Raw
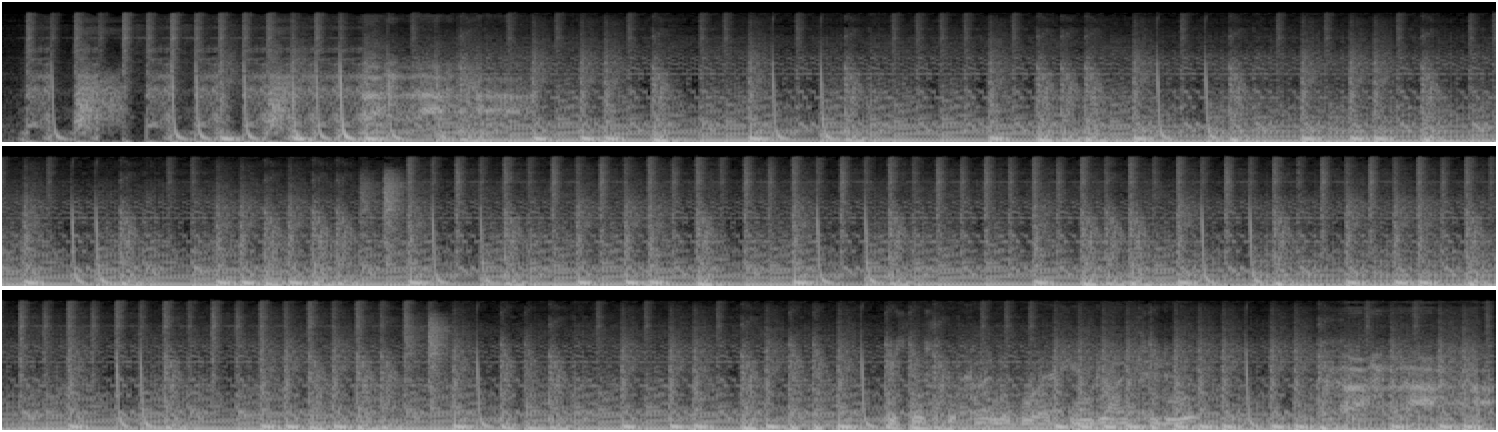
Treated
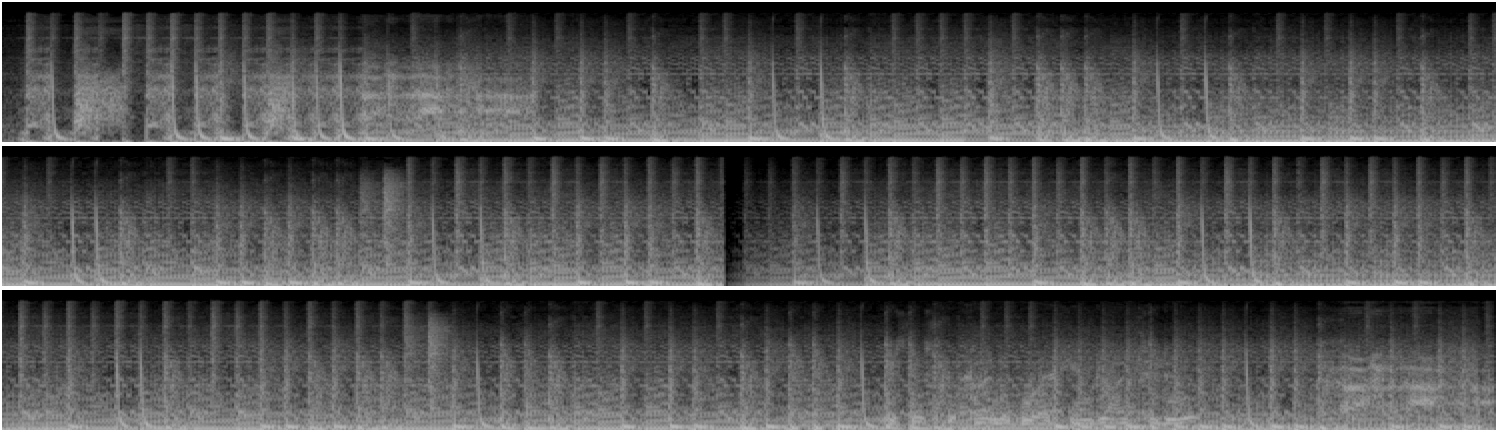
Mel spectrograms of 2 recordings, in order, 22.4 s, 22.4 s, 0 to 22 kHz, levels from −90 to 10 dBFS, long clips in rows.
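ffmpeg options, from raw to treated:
ffmpeg -i in.wav -filter_complex "[0:a]asettb=1/sr,asplit=3[link_01][link_02][link_03];[link_01]atrim=end=4.814[link_04];[link_02]atrim=start=4.81:end=5.32,asetpts=PTS-STARTPTS,afade=type=in:duration=0.004:curve=qsin,afade=type=out:start_time=0.506:duration=0.004:curve=qsin,highpass=frequency=140:poles=1[link_05];[link_03]atrim=start=5.316[link_06];[link_04][link_05]acrossfade=duration=0.004:curve1=hsin:curve2=qsin[link_07];[link_07][link_06]acrossfade=duration=0.004:curve1=qsin:curve2=hsin,asplit=2[link_08][link_09];[link_08]atrim=end=11.08,asetpts=PTS-STARTPTS,afade=type=out:start_time=11.076:duration=0.004:curve=hsin[link_10];[link_09]atrim=start=11.08,asetpts=PTS-STARTPTS,afade=type=in:duration=1.12[link_11];[link_10][link_11]concat=n=2:v=0:a=1,highshelf=frequency=6400:gain=-8,acompressor=threshold=-25dB:ratio=6,volume=4.5dB" out.wav

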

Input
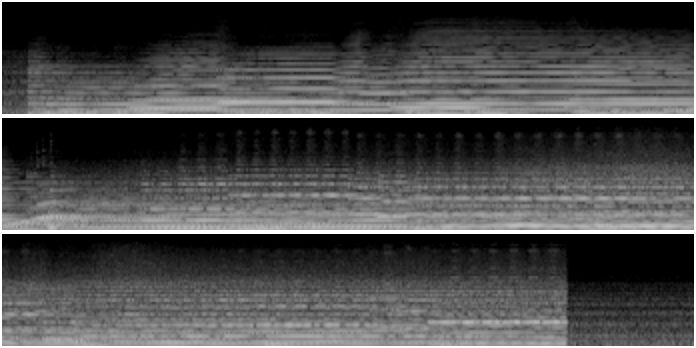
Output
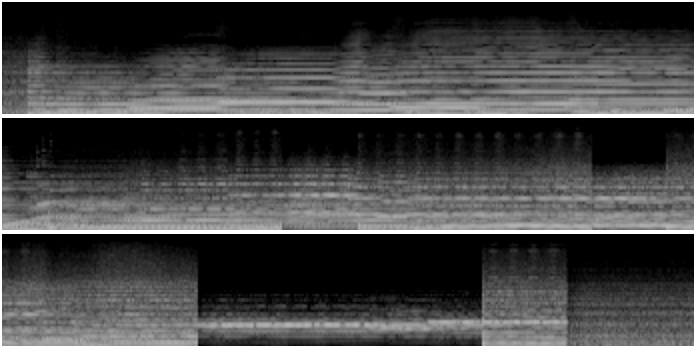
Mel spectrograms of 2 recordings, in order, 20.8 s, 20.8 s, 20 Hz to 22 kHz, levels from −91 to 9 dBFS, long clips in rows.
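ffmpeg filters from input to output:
ffmpeg -i in.wav -filter_complex "[0:a]asettb=1/sr,asplit=3[link_01][link_02][link_03];[link_01]atrim=end=0.944[link_04];[link_02]atrim=start=0.94:end=3.31,asetpts=PTS-STARTPTS,afade=type=in:duration=0.004:curve=qsin,afade=type=out:start_time=2.366:duration=0.004:curve=qsin,equalizer=frequency=4900:width_type=o:width=0.36:gain=-14.5[link_05];[link_03]atrim=start=3.306[link_06];[link_04][link_05]acrossfade=duration=0.004:curve1=hsin:curve2=qsin[link_07];[link_07][link_06]acrossfade=duration=0.004:curve1=qsin:curve2=hsin,asettb=1/sr,asplit=3[link_08][link_09][link_10];[link_08]atrim=end=5.944[link_11];[link_09]atrim=start=5.94:end=8.14,asetpts=PTS-STARTPTS,afade=type=in:duration=0.004:curve=qsin,afade=type=out:start_time=2.196:duration=0.004:curve=qsin,aecho=1:1:1.1:0.61,atrim=end_sample=97020[link_12];[link_10]atrim=start=8.136[link_13];[link_11][link_12]acrossfade=duration=0.004:curve1=hsin:curve2=qsin[link_14];[link_14][link_13]acrossfade=duration=0.004:curve1=qsin:curve2=hsin,asettb=1/sr,asplit=3[link_15][link_16][link_17];[link_15]atrim=end=9.714[link_18];[link_16]atrim=start=9.71:end=10.48,asetpts=PTS-STARTPTS,afade=type=in:duration=0.004:curve=qsin,afade=type=out:start_time=0.766:duration=0.004:curve=qsin,highpass=520,lowpass=3600[link_19];[link_17]atrim=start=10.476[link_20];[link_18][link_19]acrossfade=duration=0.004:curve1=hsin:curve2=qsin[link_21];[link_21][link_20]acrossfade=duration=0.004:curve1=qsin:curve2=hsin,asettb=1/sr,asplit=3[link_22][link_23][link_24];[link_22]atrim=end=12.814[link_25];[link_23]atrim=start=12.81:end=13.55,asetpts=PTS-STARTPTS,afade=type=in:duration=0.004:curve=qsin,afade=type=out:start_time=0.736:duration=0.004:curve=qsin,highpass=frequency=250:width=0.5412,highpass=frequency=250:width=1.3066,equalizer=frequency=250:width_type=q:width=4:gain=8,equalizer=frequency=470:width_type=q:width=4:gain=8,equalizer=frequency=700:width_type=q:width=4:gain=-10,equalizer=frequency=1100:width_type=q:width=4:gain=4,equalizer=frequency=1600:width_type=q:width=4:gain=-4,lowpass=frequency=2200:width=0.5412,lowpass=frequency=2200:width=1.3066[link_26];[link_24]atrim=start=13.546[link_27];[link_25][link_26]acrossfade=duration=0.004:curve1=hsin:curve2=qsin[link_28];[link_28][link_27]acrossfade=duration=0.004:curve1=qsin:curve2=hsin,asettb=1/sr,asplit=3[link_29][link_30][link_31];[link_29]atrim=end=15.784[link_32];[link_30]atrim=start=15.78:end=18.64,asetpts=PTS-STARTPTS,afade=type=in:duration=0.004:curve=qsin,afade=type=out:start_time=2.856:duration=0.004:curve=qsin,asuperpass=centerf=750:order=4:qfactor=4.5[link_33];[link_31]atrim=start=18.636[link_34];[link_32][link_33]acrossfade=duration=0.004:curve1=hsin:curve2=qsin[link_35];[link_35][link_34]acrossfade=duration=0.004:curve1=qsin:curve2=hsin,acompressor=threshold=-33dB:ratio=4,volume=8.5dB" out.wav

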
